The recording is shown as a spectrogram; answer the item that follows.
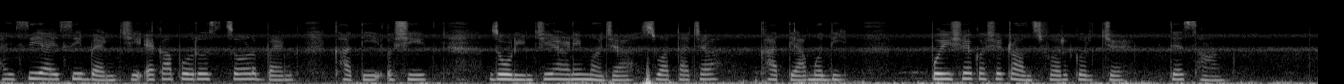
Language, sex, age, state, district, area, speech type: Goan Konkani, female, 18-30, Goa, Salcete, rural, read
